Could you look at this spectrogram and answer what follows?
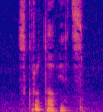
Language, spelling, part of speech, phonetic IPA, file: Polish, skrótowiec, noun, [skruˈtɔvʲjɛt͡s], LL-Q809 (pol)-skrótowiec.wav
